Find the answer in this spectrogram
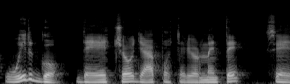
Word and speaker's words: Virgo: muy claramente, con C, pero esto no se pronunciaba con C, esto no se pronunciaba Virco, esto realmente se pronunciaba Virgo.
